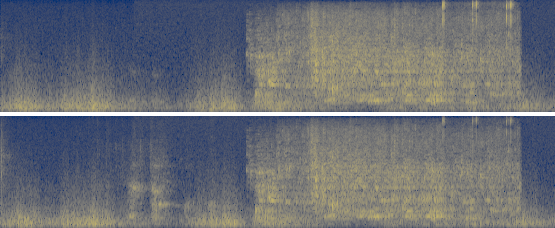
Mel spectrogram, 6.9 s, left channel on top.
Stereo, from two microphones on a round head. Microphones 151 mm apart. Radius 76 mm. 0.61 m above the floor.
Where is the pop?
I don't hear a pop.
